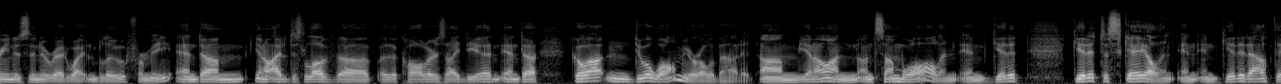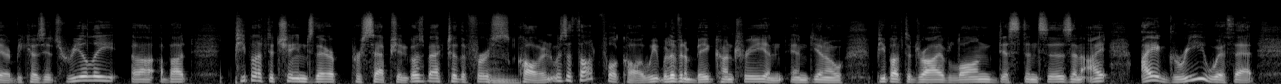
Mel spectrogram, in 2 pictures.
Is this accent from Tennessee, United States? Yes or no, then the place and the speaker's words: no; Minneapolis, Minnesota, United States; I'm from Minneapolis, Minnesota, and I know there is a Minneapolis, Kansas.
